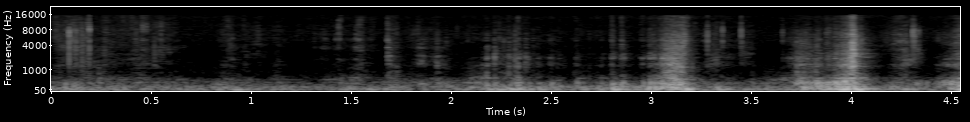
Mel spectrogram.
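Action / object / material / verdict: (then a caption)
scrape / bar of soap cut with a metal blade / soap / none. A metal utility blade scrapes and cuts thin flakes from the surface of a flat, solid, pale beige dry soap bar, held by a hand with long red nails over a heap of shavings, in repeated strokes. Soft, dry scraping and crunchy crackles build into sharper bright shaving bursts that grow louder toward the end, with little ring after each stroke.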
